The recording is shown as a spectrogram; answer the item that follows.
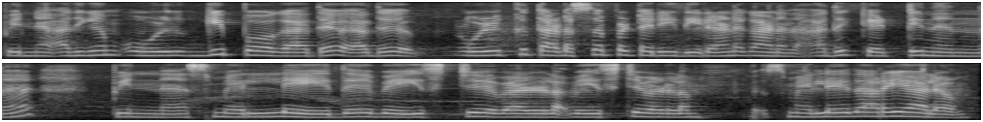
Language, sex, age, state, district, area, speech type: Malayalam, female, 30-45, Kerala, Wayanad, rural, spontaneous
